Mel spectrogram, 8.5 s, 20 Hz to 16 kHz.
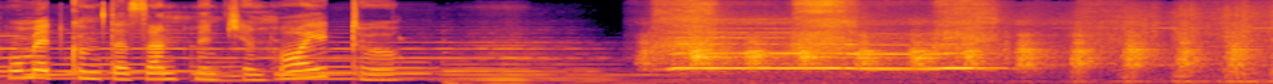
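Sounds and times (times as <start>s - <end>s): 
speech: 0.2s - 2.8s
steam locomotive whistle: 4.2s - 7.6s
steam hissing: 4.3s - 8.4s.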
